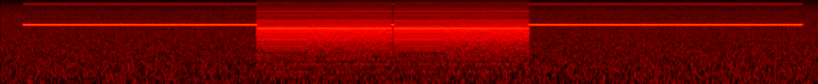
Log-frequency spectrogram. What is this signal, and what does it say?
Commodore tape loading (standard loader), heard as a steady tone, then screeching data.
